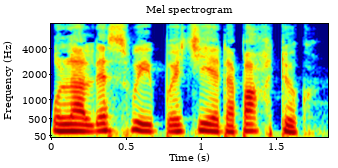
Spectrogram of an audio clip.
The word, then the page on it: Lesui'p: Mi'gmaq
